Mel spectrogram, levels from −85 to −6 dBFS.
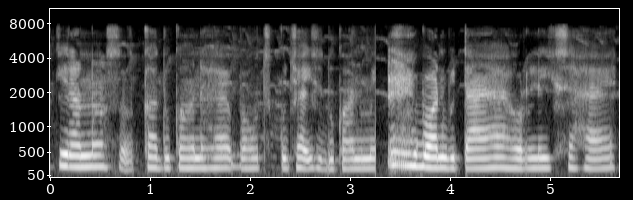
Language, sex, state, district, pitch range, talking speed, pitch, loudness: Hindi, female, Bihar, Jamui, 190-205 Hz, 145 wpm, 195 Hz, -18 LUFS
